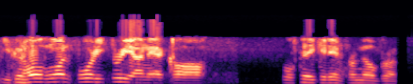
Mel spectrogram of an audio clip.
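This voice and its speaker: A man working as a fire officer, giving brisk, matter-of-fact reports over two-way radio. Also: mid-range voice, no echo, muffled recording.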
